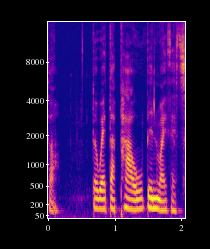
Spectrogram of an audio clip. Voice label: "pawb", Welsh

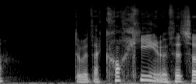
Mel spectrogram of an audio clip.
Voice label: "colli", Welsh

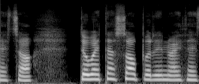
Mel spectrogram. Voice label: "sobr", Welsh

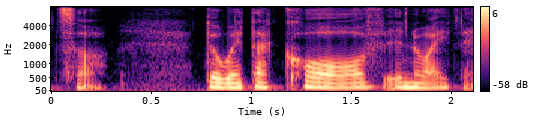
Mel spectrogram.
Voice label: "cof", Welsh

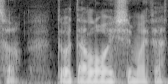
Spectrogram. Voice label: "loes", Welsh

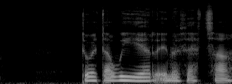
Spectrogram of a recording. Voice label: "wir", Welsh

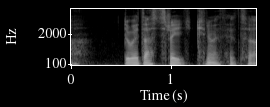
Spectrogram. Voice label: "streic", welsh

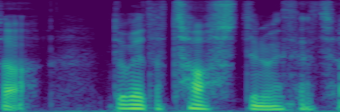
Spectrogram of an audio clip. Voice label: "tost", Welsh

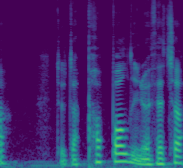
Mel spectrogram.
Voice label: "pobl", Welsh

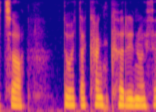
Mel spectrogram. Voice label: "cancr", Welsh

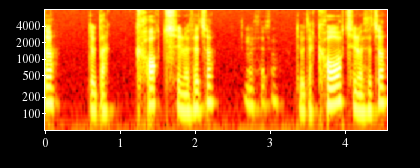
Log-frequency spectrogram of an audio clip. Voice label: "coot", Welsh

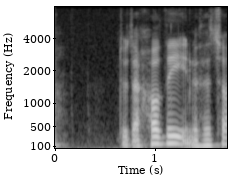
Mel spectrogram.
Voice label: "rhoddi", Welsh

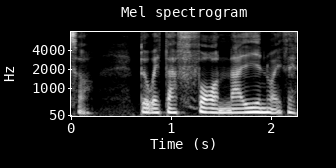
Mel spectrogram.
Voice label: "ffoonau", Welsh

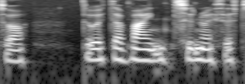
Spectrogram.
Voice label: "faint", Welsh

